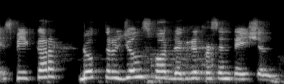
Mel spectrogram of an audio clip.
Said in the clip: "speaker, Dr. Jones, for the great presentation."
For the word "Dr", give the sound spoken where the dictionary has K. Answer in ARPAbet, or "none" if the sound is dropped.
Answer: K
